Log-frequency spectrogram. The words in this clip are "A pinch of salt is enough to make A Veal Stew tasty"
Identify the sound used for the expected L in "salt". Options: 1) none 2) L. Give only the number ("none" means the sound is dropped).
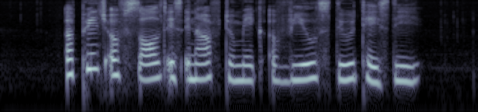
2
